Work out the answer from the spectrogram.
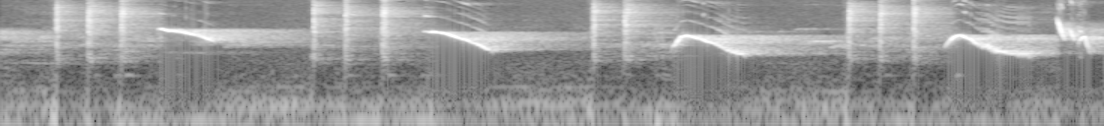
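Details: White-rumped shama, kretekan song that sets other shamas off: crisp click notes followed by long whistles slurring downward and holding a level tone, the pattern repeating four times at a steady pace.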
